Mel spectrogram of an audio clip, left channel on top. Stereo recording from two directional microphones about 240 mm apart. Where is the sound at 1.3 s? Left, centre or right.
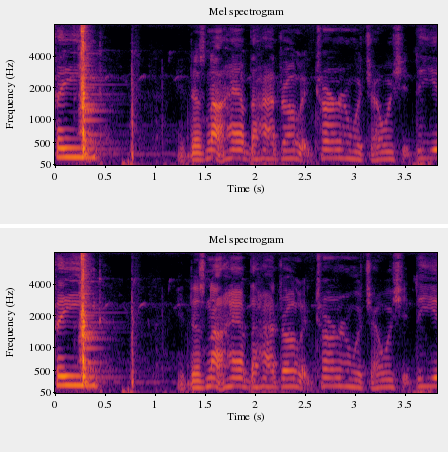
Left.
